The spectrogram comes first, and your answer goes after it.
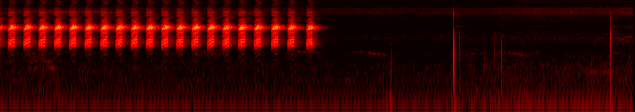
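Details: Japanese tree frog, calling and occasionally shifting position, gives a four-second train of around sixteen evenly repeated raspy croaks, then falls silent apart from a few sharp taps and faint rustles.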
